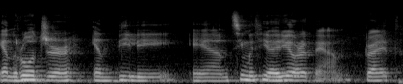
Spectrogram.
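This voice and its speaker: Audible room echo surrounds a woman with a Russian accent and a medium pitch. She speaks at a fairly slow pace in a monotone, flat intonation. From Russia (former Soviet Union). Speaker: geography academic. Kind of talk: audience remarks at memorial session.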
